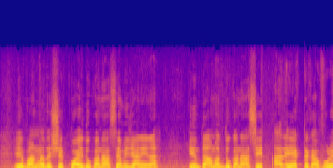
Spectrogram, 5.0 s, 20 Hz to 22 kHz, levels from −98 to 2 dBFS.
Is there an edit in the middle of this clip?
yes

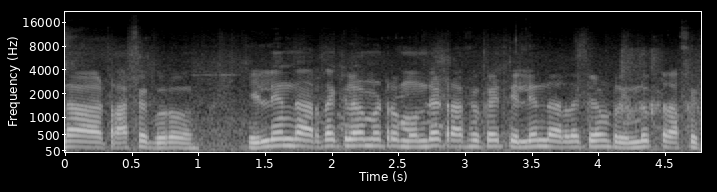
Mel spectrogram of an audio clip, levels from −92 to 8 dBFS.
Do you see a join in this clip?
no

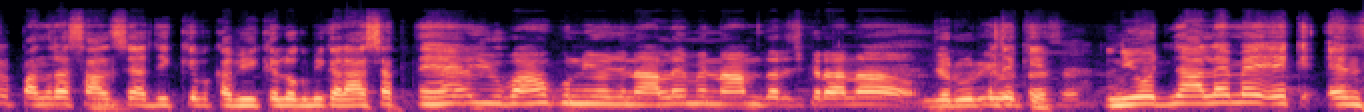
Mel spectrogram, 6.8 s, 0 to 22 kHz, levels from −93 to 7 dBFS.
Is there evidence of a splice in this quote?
yes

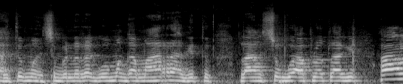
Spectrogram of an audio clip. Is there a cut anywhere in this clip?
no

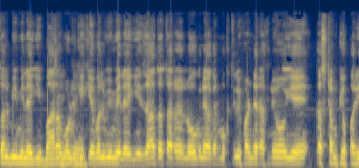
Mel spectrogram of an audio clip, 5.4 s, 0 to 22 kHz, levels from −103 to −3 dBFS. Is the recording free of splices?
yes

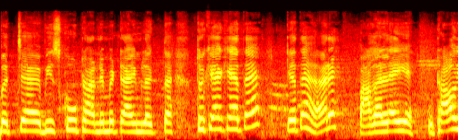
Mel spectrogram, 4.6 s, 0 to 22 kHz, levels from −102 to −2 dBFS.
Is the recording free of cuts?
yes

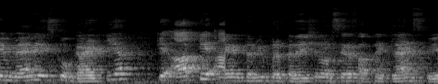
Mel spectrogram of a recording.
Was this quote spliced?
yes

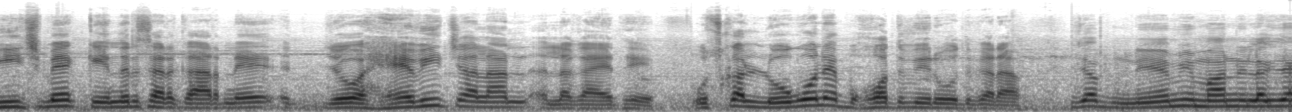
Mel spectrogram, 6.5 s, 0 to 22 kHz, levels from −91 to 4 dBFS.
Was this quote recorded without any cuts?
no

